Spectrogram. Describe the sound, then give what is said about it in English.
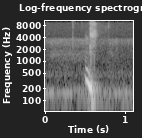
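A voice imitates a girl's dainty sneeze: one quick, squeaky, high-pitched burst, brief, with nothing but quiet around it. “I don't like girls that sneeze by going...”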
